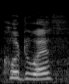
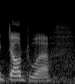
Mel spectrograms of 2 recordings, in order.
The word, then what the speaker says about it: Cudworth: telling me doddworth goddess dudworth and I'm from cudworth but is it not good and it's not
